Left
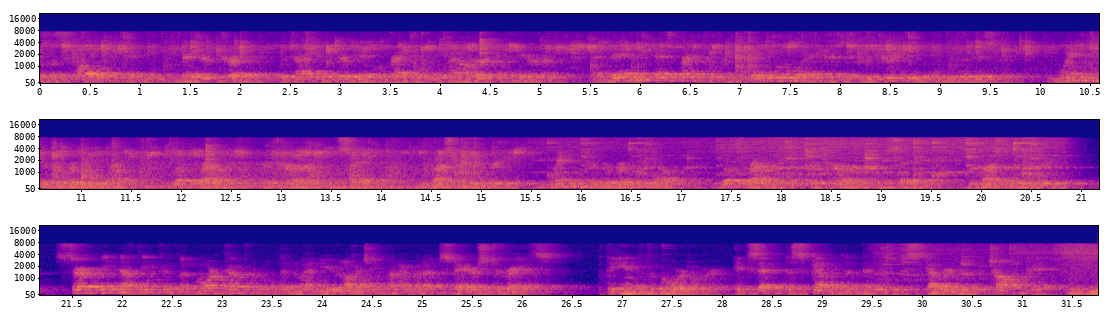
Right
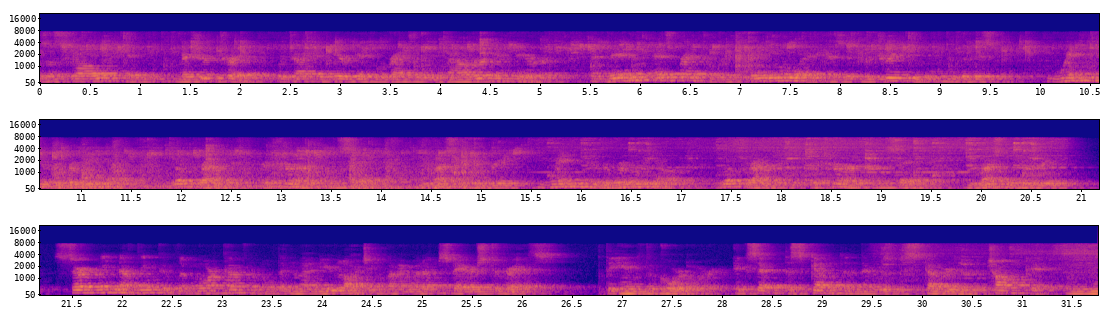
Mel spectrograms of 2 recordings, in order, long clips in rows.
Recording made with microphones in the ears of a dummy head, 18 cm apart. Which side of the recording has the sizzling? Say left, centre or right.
centre.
